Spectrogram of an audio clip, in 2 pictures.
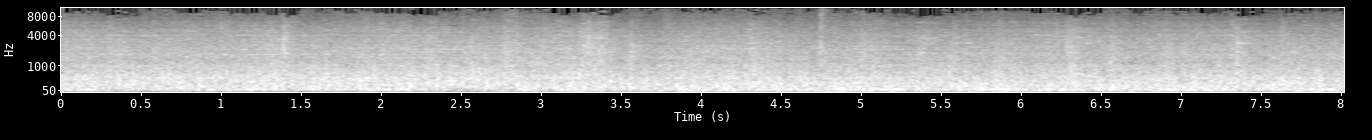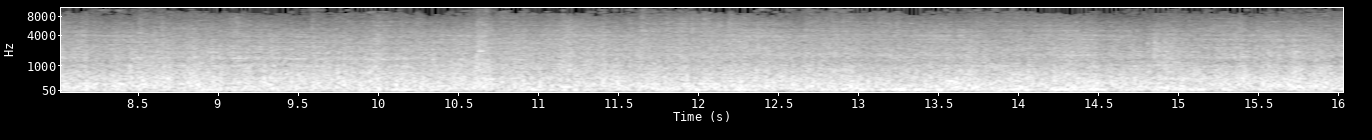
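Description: Freight train of tank cars and a covered hopper rolling past: a steady rumble of steel wheels on the rails, with scattered clicks at the rail joints.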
